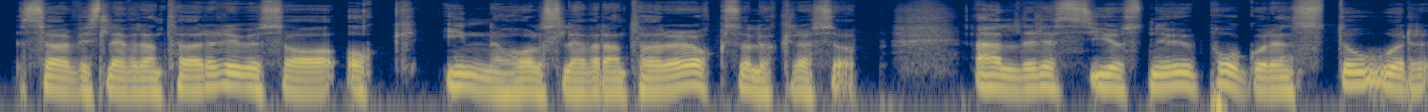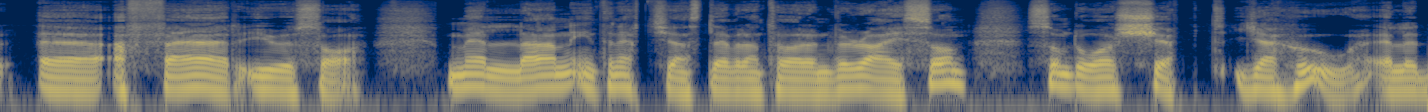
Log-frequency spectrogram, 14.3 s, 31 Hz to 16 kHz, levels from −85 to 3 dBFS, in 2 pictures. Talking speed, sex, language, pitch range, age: 110 wpm, male, Swedish, 105-125 Hz, 50-69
